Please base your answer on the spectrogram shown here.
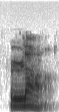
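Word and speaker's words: ళ: La is pronounced by touching the tongue to the roof of the mouth.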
